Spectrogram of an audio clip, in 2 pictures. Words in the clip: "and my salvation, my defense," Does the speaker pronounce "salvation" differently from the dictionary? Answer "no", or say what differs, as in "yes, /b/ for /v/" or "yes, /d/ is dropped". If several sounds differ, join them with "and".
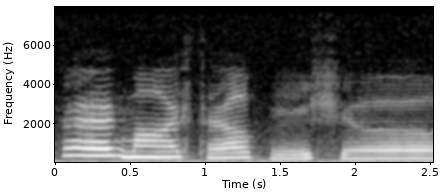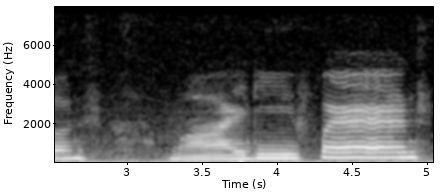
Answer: yes, /p/ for /v/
